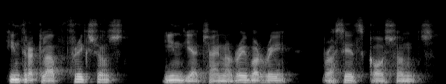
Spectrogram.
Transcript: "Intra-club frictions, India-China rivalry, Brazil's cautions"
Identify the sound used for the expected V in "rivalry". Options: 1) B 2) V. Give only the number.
1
